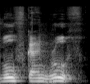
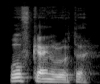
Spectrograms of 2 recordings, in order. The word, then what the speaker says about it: Wolfgang Rother: german guy who's the whiskey figure this is wolfgang ruth i hope we pronounce that right you speak german well you just attempt to speak about german how do you pronounce that justin r-o-t-h-e wolfgang rother rother right okay now he's from munich in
